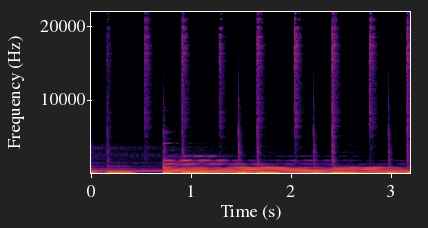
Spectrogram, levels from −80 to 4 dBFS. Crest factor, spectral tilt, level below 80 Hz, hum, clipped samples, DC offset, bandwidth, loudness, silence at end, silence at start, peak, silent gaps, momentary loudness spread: 14 dB; -8 dB/octave; -34 dBFS; none; under 0.1%; under 0.1%; over 20 kHz; -27 LUFS; 0 s; 0 s; -12 dBFS; none; 5 LU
